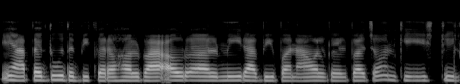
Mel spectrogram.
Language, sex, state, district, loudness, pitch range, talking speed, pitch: Bhojpuri, female, Uttar Pradesh, Gorakhpur, -26 LUFS, 175-190 Hz, 205 wpm, 180 Hz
